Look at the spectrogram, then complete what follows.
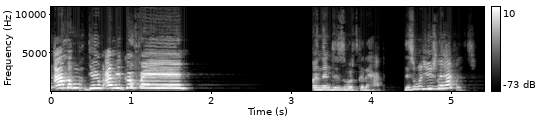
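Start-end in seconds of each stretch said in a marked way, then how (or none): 0.0-1.7 put-on eager girlfriend. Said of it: "Now they're like".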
